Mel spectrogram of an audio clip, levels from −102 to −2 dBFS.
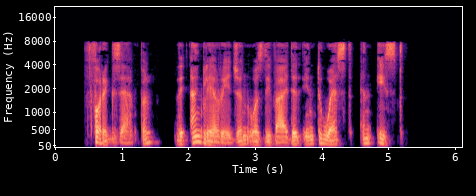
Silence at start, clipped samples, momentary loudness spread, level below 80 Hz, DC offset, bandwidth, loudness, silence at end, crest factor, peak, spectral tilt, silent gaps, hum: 0.45 s; under 0.1%; 8 LU; -50 dBFS; under 0.1%; 8.2 kHz; -21 LUFS; 0.9 s; 22 dB; 0 dBFS; -4 dB/octave; 1.60-1.78 s, 4.49-4.56 s; none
